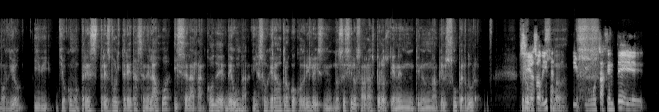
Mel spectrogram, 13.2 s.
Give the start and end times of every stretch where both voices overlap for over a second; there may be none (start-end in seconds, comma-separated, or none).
10.4-12.0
